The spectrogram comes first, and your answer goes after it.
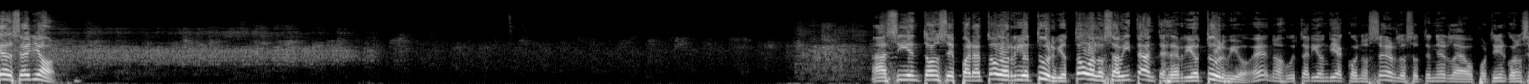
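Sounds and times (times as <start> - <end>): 
speech: 0.0 - 0.6, 8.7 - 15.2
audience applauding: 0.0 - 8.8.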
